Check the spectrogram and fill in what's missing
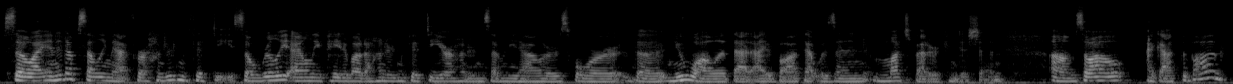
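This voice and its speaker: Low gravelly woman, hoarse vlogger. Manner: chatty, relaxed, many ums and pauses. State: hoarse, recovering lost voice. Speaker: online reseller, channel host. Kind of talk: casual vlog introduction.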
